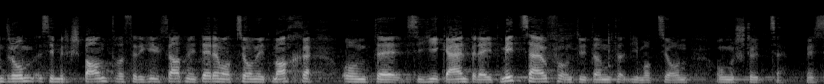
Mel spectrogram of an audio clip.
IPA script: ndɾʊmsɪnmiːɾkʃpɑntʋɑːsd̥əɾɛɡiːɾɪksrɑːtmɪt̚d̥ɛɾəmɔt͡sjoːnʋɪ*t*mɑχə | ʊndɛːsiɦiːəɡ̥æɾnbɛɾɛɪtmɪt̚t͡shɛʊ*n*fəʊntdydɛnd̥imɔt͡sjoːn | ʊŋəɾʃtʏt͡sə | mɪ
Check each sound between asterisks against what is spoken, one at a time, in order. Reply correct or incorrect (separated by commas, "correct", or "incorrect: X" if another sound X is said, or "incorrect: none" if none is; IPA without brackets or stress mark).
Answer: correct, incorrect: none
